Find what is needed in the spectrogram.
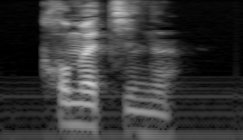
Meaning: chromatin
- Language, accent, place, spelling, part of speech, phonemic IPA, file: French, France, Lyon, chromatine, noun, /kʁɔ.ma.tin/, LL-Q150 (fra)-chromatine.wav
